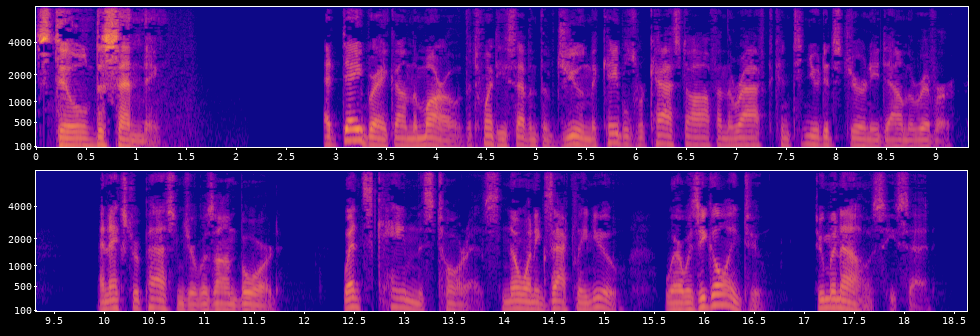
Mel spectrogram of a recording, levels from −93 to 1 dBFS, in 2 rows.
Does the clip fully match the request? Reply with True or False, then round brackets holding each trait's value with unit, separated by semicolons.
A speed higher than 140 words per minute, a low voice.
True (155 wpm; 105 Hz)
